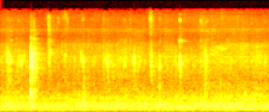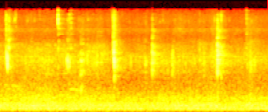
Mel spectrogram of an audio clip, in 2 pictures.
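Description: Wooden chopsticks tapping and clicking on a ceramic plate and sauce bowl while eating, in scattered light clicks about a second apart, with soft chewing.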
